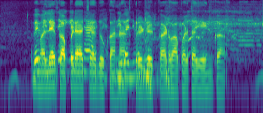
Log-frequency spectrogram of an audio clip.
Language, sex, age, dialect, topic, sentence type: Marathi, male, 25-30, Varhadi, banking, question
